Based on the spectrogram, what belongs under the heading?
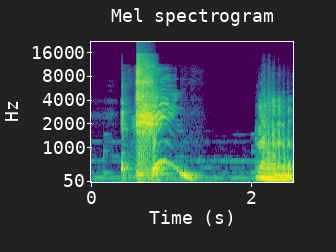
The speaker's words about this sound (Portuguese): Pera aí que eu vou dar uma espirradinha.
